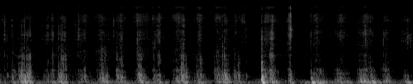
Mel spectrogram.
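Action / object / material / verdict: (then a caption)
scrape / vinyl sticker sheet with die-cut letters / vinyl / none. A flat, thin black vinyl sticker sheet with large die-cut letters and its white backing showing is scratched and tapped with the fingertips and short nails. The result is a steady run of soft, dry, low-pitched scratching and tapping strokes with a couple of slightly louder taps near the end.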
